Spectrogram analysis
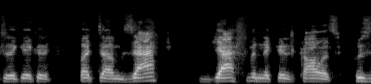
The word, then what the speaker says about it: Galifianakis: But Zach Galifianakis, whose name they never pronounce correctly, plays Martin Short. Galifianakis.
